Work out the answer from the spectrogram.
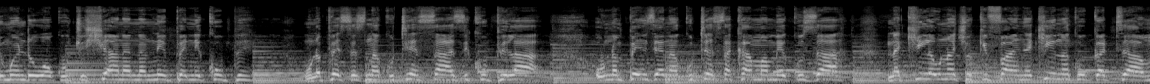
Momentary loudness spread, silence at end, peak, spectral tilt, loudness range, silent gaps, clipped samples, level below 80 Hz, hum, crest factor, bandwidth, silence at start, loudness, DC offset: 5 LU; 0 s; -6 dBFS; -4 dB/octave; 1 LU; none; under 0.1%; -44 dBFS; none; 12 dB; 16.5 kHz; 0 s; -19 LUFS; under 0.1%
